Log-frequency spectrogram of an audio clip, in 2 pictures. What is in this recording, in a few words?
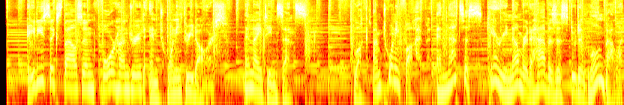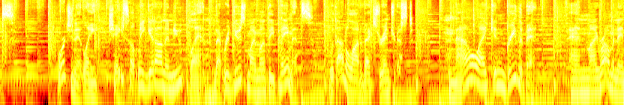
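Commercial, New Zealand English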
